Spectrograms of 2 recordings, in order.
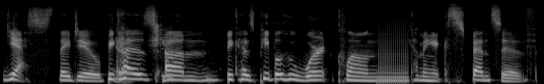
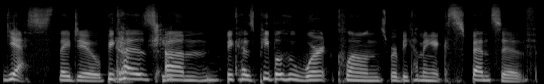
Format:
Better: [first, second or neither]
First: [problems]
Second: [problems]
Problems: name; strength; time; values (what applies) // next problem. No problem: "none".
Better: second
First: audio freezing; at 4 s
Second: none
